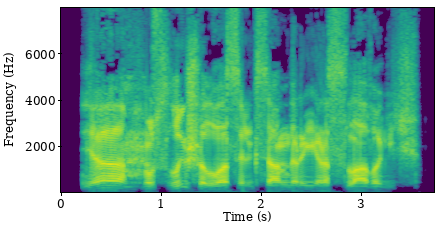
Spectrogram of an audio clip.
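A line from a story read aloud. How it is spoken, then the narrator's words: Deep bass voice. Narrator (Russian): пробасил Извольский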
